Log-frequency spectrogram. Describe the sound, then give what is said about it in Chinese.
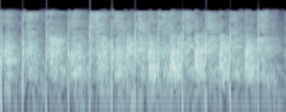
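A group of people clapping together for a man after his testimony, a steady wash of sharp, overlapping claps with a few louder individual smacks standing out, lasting the whole few seconds without any talking. “哎，感谢主，我们要为他鼓掌好不好？”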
